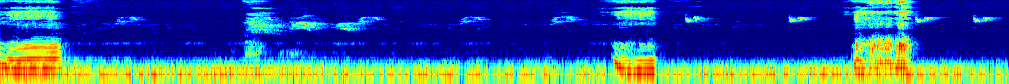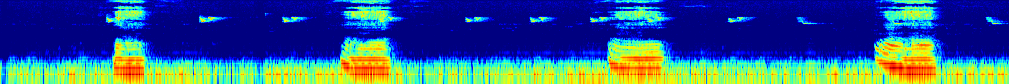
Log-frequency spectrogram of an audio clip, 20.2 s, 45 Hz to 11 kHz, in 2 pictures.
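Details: Snoring: regular short snorting snores, about 23 a minute, over constant low room noise with occasional faint chirps.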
